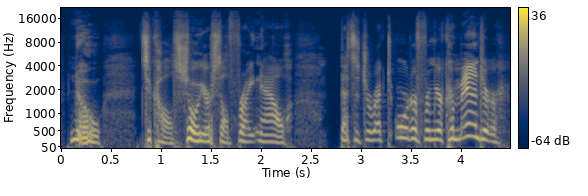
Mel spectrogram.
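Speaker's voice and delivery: loud commanding shout, rushing at the end; upset call. A narrator's reading. Zero calling for missing Tikal, upset commanding shout. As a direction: bark it like an order. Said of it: "Upset, he calls out".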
